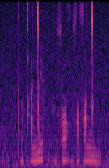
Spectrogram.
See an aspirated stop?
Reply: yes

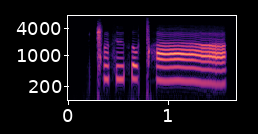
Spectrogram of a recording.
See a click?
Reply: yes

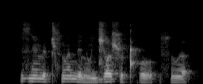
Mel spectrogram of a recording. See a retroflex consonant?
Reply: yes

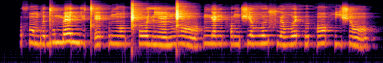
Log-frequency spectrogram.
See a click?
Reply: yes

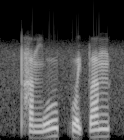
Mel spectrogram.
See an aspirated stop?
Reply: yes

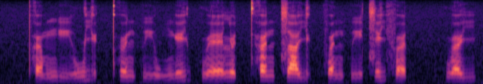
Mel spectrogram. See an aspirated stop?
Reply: yes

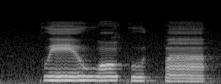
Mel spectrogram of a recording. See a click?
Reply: no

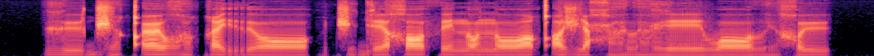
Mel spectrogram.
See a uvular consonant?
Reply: yes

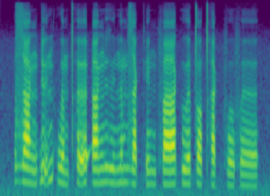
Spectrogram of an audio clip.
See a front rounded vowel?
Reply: no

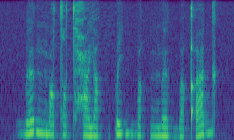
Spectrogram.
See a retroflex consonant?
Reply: no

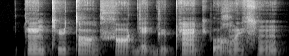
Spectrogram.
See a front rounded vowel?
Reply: yes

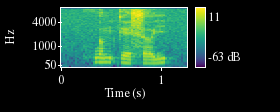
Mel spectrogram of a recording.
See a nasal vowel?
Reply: no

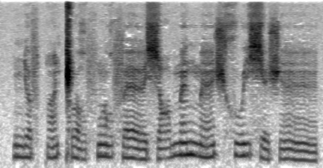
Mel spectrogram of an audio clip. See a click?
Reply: yes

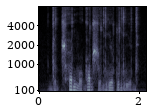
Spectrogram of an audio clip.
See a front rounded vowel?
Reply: yes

